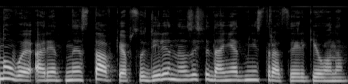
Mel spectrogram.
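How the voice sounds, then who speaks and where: Over a quiet background, a woman with a dark, mellow tone speaks at a very fast pace. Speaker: TV news reporter. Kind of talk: news report narration. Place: studio.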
